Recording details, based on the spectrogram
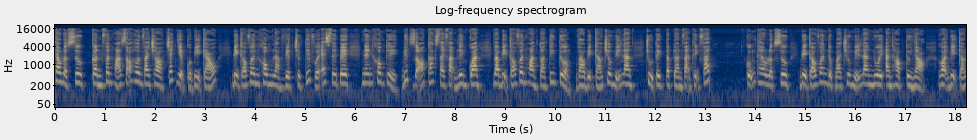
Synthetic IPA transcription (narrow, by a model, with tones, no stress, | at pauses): t̪ʰɛ˧wlwə˨˩t̚sɨ˧kə˨˩nfə˧nɦwaː˨˦zɔ̰˧˥ɦəː˧nvaː˧jt͡ɕɔ˨˩t͡ɕa˦˥k̚ɲḭ˧˨əmku˧˩əɓḭ˧˨kaː˨˦w | ɓḭ˧˨kaː˨˦wvə˧nxə˧wŋ͡mlaː˨˩mvi˨˩ək̚t͡ɕɨ˨˩k̚t̪i˦˥əp̚vəː˨˦jʔɛ˦˥s̚se˧pe˧ | ne˧nxə˧wŋ͡mt̪ʰe˧˩ɓi˦˥ət̚zɔ̰˧˥kaː˦˥k̚saː˧jfa̰ː˧˨mli˧ənkwaː˧n | vaː˨˩ɓḭ˧˨kaː˨˦wvə˧nɦwaː˨˩nt̪waː˨˩nt̪i˧nt̪ɨ˧˩əŋvaː˨˩wɓḭ˧˨kaː˨˦wt͡ɕɨ˧əŋmḭ˧˥laː˧nt͡ɕu˧˩t̪ï˨˩k̚t̪ə˨˩p̚ɗwaː˨˩nva̰ː˧˨nt̪ʰḭ˧˨ŋ̟faː˦˥t̚ | kʊ̰˧˥ŋ͡mt̪ʰɛ˧wlwə˨˩t̚sɨ˧ɓḭ˧˨kaː˨˦wvə˧nɗɨ˨˩ək̚ɓaː˨˩t͡ɕɨ˧əŋmḭ˧˥laː˧nːu˧əjʔa˧nɦa˨˩wk͡p̚t̪ɨ˨˩ɲɔ˧˩ | ɣɔ̰˧˨jɓḭ˧˨kaː˨˦w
